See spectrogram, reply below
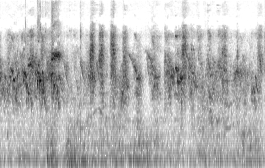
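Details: Many budgerigars in an aviary chatter at once on a morning late in the breeding season: a continuous, busy mix of shrill chirps and rasping warbles with short sharp whistles.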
